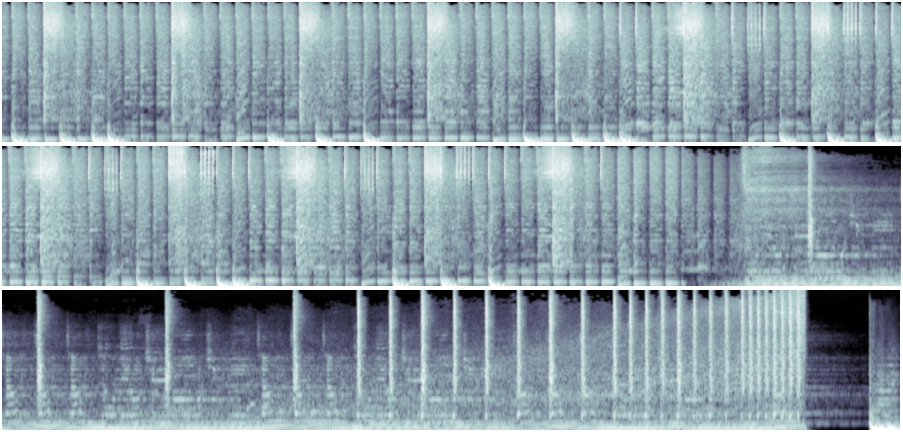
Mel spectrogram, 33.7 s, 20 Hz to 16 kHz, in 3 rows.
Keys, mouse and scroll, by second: 0.7-6.1 shift+drag, 9.4 scroll up 1, 10.3 click, 12.2-14.0 drag, 12.2 scroll up 1, 14.0 alt+scroll up 1, 14.3 ctrl+z, 15.2 ctrl+z, 16.7 click, 17.2 alt+scroll up 1, 18.4-19.7 alt+shift+drag, 19.7-20.1 scroll down 1, 20.4-24.7 drag, 26.0-27.8 alt+drag, 28.0 scroll down 1, 28.8 click, 29.3-29.7 scroll up 1, 29.7 click, 30.8-33.6 drag.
